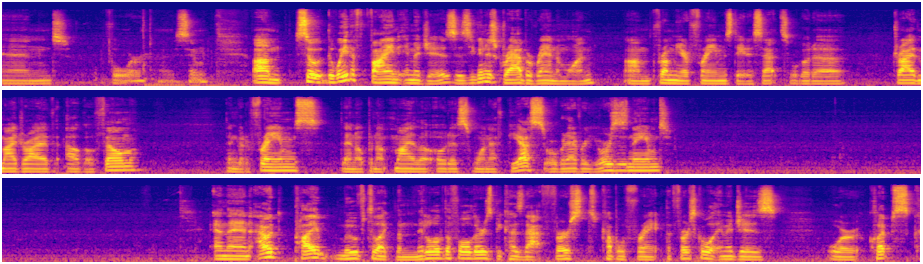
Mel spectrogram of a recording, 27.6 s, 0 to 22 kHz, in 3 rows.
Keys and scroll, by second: 1.4 4.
